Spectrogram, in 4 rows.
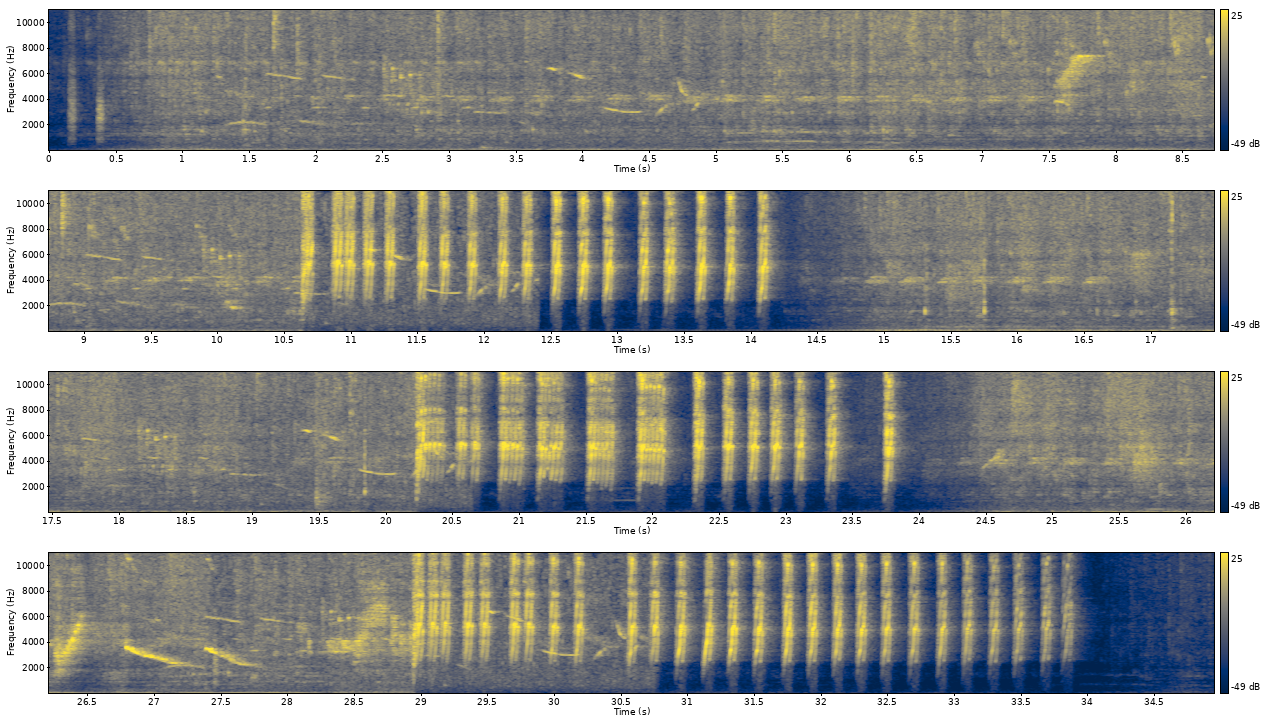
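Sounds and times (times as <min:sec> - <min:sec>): bird singing sharp repeated notes: 0:08.7 - 0:23.9, 0:24.6 - 0:33.9.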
